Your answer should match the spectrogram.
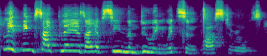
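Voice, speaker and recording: A woman playing a gentle, ardent young shepherdess in classical Shakespearean verse, with a British RP accent and lyrical, carefully enunciated delivery. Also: extremely high pitch, sing-song, moderate pace. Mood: playful, tender. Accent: British Received Pronunciation.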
